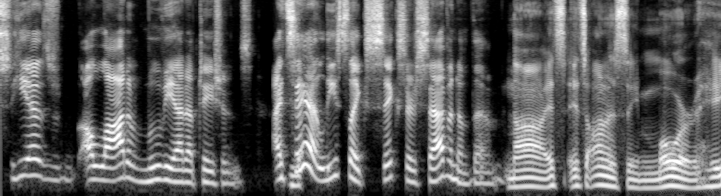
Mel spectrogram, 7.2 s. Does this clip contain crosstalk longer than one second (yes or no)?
no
